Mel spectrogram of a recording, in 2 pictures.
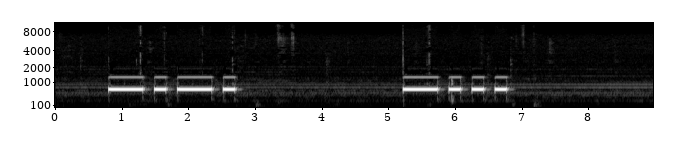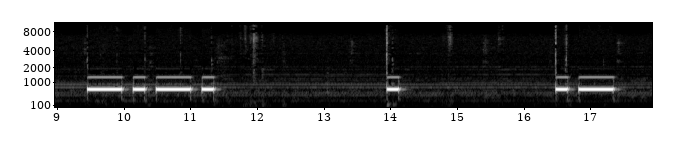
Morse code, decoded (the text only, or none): CBCEA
